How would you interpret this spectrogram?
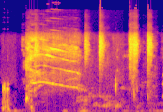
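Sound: dog whimpering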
